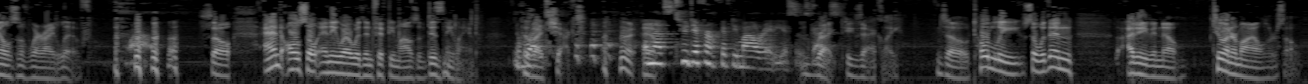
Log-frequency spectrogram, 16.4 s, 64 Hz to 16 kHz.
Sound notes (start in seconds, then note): 1.4 chuckles; 6.9 both laugh \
